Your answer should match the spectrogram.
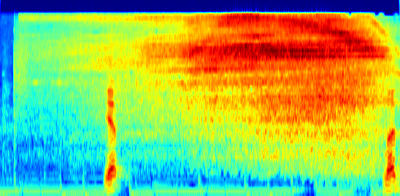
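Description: Air hissing into a vacuum chamber through its opened valve, letting the vacuum off and bringing the chamber back up to room pressure. The hiss swells over about a second, then holds steady.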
